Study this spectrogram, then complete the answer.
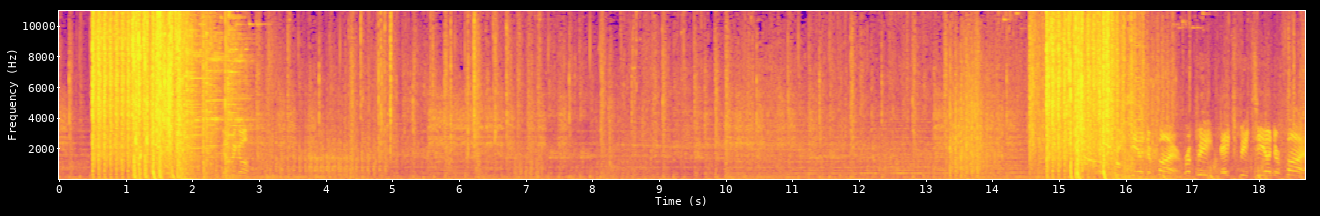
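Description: Call of Duty Black Ops 6 firefight with heavy bursts of automatic gunfire at the start and again near the end, sustained shooting and combat clatter in between, under game voice lines.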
